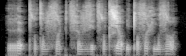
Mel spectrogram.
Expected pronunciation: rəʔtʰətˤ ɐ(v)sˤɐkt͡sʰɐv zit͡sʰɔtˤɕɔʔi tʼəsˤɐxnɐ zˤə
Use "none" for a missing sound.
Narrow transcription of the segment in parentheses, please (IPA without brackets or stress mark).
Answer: v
